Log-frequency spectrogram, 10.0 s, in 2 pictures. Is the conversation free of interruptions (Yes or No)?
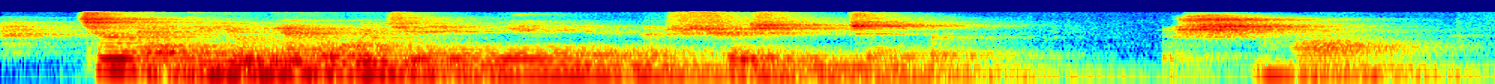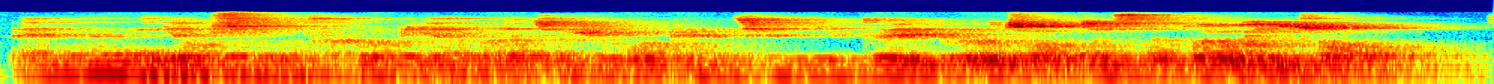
Yes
